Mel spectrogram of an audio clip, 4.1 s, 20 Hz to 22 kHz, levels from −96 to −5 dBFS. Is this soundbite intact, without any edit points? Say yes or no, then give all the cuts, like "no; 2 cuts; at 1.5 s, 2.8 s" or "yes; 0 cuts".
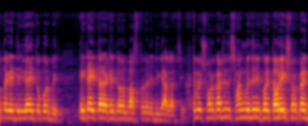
no; 1 cut; at 2.7 s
